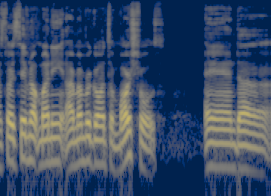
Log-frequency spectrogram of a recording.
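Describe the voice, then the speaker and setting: The speech is fairly quick, with a dark, mellow tone and an American accent. Intonation stays fairly even, and the sound is dry and close with no echo. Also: man. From US Midwest, St. Louis, Missouri. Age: 20s. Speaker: podcast host. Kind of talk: casual chat.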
